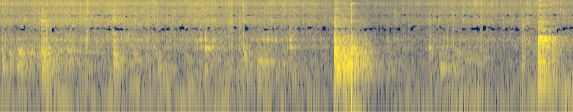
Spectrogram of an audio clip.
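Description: Sliced onions and green chillies sizzling steadily in oil in a non-stick frying pan while a steel spoon stirs them with light scraping clicks. Two louder knocks of the spoon against the pan, about four seconds in and near the end.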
